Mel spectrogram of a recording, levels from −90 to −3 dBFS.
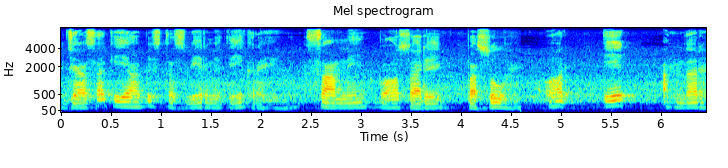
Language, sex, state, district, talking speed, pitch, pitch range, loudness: Hindi, male, Uttar Pradesh, Varanasi, 165 wpm, 120 Hz, 110-140 Hz, -30 LUFS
